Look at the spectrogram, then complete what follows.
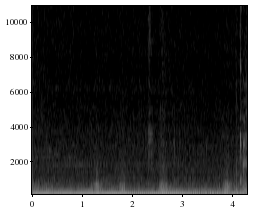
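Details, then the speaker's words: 2002 Woolworths 9-inch desk fan running on low and high: steady low motor hum with dull thumps and rattles; sounds horrible but still works. "thing does sound horrible but at least at least it's still going"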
